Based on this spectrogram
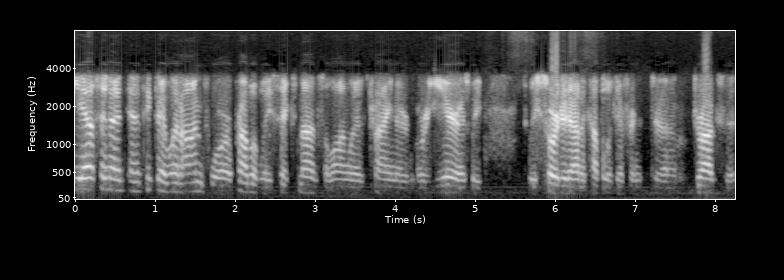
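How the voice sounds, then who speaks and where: A man talks at a moderate pace in a fairly high pitch with ordinary pitch variation. His loudness swings widely. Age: 60s. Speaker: caller. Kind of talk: phone-in call. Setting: phone call. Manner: hesitant, many fillers.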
